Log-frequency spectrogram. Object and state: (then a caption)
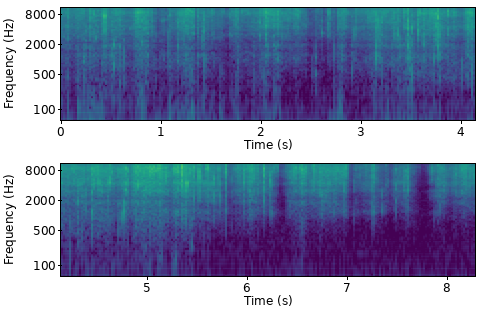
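Old paper page crumpled. A yellowed, printed page from an old paper book is held open, then squeezed and crumpled in both hands into a wrinkled ball. Dense, bright crackling and crinkling rises and falls in irregular bursts. The noise thins into sparser rustles near the end.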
